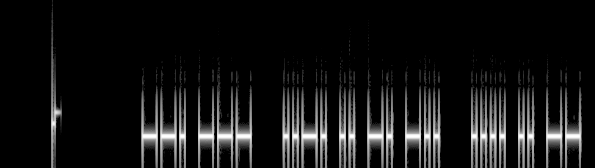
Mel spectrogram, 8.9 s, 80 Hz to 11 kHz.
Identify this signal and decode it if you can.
Morse code, heard as a keyed tone, about 17 wpm, 700 Hz. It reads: GO FIND HIM
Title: Sentences from Top 1100 Words 17wpm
